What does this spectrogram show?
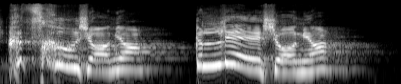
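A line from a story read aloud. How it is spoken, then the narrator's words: Furious inner cursing. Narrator (Chinese): 韦小宝大怒啊，心中不止骂了几十句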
